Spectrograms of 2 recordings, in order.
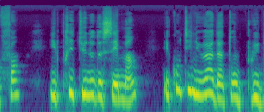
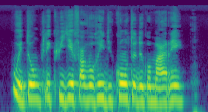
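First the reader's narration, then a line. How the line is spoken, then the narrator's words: Pages and jesters mocking. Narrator (French): ses pages et ses bouffons diraient d'un ton moqueur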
